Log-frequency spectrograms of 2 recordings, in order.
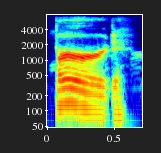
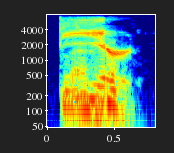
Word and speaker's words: beard: Pronunciation, he had a long bird. No, he didn't. Beard. Beer. Yeah, sorry. Like drink beer at the bar. Just add a D, a beard.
